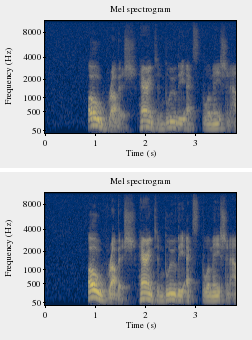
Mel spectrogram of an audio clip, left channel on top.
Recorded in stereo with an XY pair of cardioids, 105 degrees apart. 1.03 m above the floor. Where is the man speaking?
55° right, 1.2 m.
